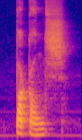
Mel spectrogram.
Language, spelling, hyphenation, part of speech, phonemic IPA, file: Dutch, pakkans, pak‧kans, noun, /ˈpɑ.kɑns/, Nl-pakkans.ogg
- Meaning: probability of apprehension; probability of arresting the criminal guilty of a crime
